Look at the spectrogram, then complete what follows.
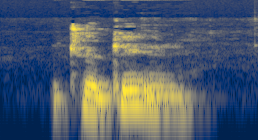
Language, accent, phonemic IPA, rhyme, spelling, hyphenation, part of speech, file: English, Southern England, /dɹəˈɡuːn/, -uːn, dragoon, dra‧goon, noun / verb, LL-Q1860 (eng)-dragoon.wav
- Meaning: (noun) Synonym of dragon (“a type of musket with a short, large-calibre barrel and a flared muzzle, metaphorically exhaling fire like a mythical dragon”)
